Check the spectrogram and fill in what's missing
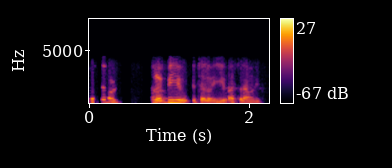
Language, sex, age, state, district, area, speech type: Kashmiri, female, 30-45, Jammu and Kashmir, Srinagar, urban, conversation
